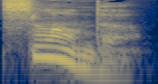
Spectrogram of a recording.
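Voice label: "slander", British English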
